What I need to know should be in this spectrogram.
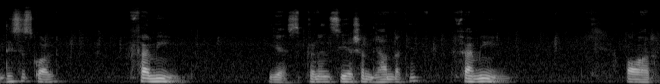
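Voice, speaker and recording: A man's voice: medium pitch, mellow, breathy edge. A man teaching grammar, explaining patiently and spelling out words letter by letter, with pronunciation. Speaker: English teacher. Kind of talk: Hindi-language grammar lesson with English terms.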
